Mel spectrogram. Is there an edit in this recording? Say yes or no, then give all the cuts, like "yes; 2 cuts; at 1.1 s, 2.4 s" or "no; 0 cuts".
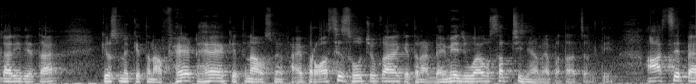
no; 0 cuts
